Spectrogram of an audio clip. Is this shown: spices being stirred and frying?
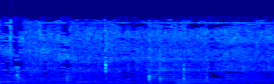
yes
